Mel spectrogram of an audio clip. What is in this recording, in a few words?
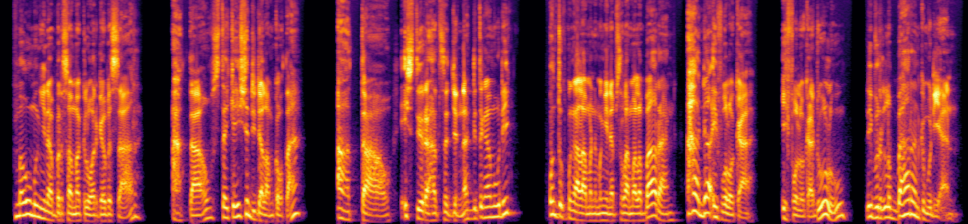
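casual Indonesian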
